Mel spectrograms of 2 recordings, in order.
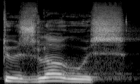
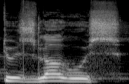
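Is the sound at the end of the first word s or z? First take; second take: z; z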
